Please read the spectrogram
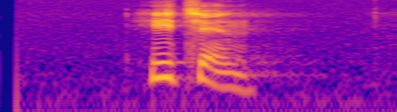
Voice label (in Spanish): "nadar", awakateko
